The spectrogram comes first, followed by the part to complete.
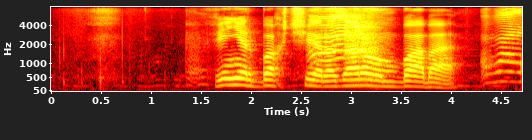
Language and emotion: Russian, angry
